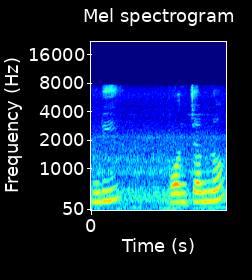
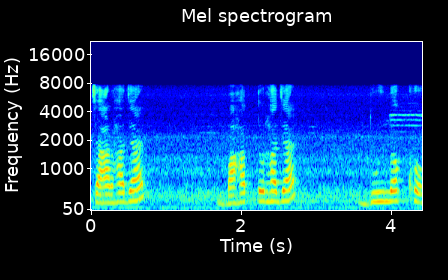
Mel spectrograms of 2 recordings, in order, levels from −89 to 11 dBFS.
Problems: background sounds at intervals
